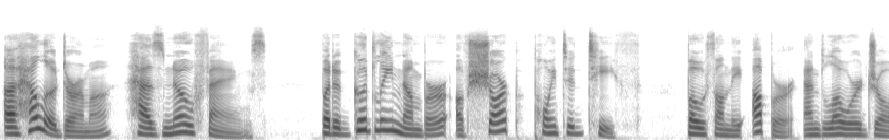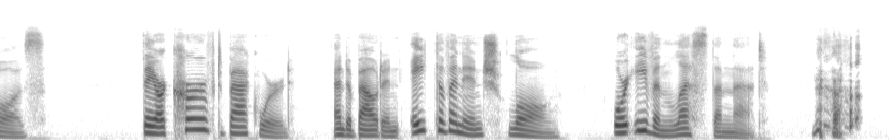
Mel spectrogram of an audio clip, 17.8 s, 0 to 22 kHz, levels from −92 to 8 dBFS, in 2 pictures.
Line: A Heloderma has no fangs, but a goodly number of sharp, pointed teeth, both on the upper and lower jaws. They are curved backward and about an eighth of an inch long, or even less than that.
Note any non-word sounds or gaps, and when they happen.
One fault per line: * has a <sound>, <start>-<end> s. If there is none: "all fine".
* has a laugh, 17.0-17.5 s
